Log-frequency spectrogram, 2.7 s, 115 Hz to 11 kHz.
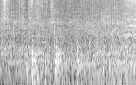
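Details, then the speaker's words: Low-mileage 1966 Valiant engine, not started in 10 years or driven in over 20, on its first drive with poor brakes: steady engine note under road rumble and rattles, pulls evenly with no knock, slight smoke; runs fine. "runs good sounds good i need some air okay down the road we go a little bit of smoke"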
